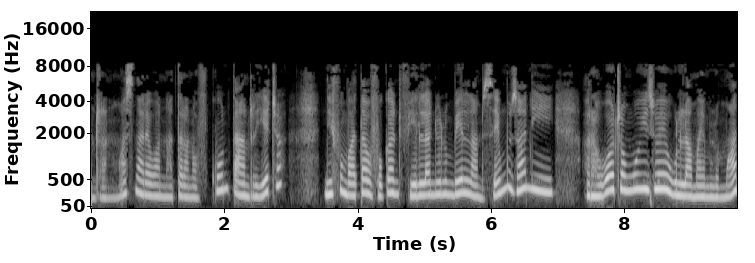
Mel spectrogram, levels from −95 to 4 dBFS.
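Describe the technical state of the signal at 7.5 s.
At 7.5 s you're hearing the same damage that runs through the whole speech clip. Nothing survives above 8.3 kHz, and sibilants turn watery and swirly as weak frequency lines drop in and out between frames. That's likely MP3 compression starved of bits, which fits roughly 32 kbps.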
